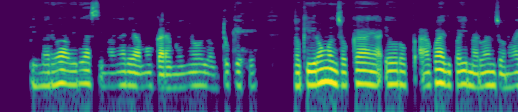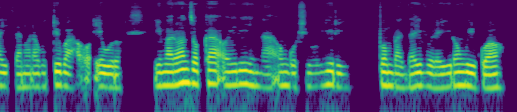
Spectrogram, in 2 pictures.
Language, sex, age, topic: Oshiwambo, male, 18-24, finance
